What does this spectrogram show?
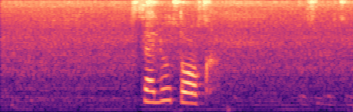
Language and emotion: Russian, neutral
